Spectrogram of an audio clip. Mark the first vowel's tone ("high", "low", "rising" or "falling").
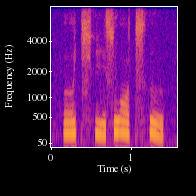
rising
